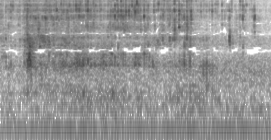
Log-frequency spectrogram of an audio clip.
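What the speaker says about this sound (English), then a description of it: "And then we can go ahead and just add water." Water pours steadily into a container to cover fine particles, a continuous splashing trickle that stays close and fairly loud throughout, with no talking.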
